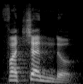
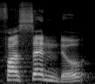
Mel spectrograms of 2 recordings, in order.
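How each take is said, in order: First: The c is said like ch. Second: The c is said like an s. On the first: The speaker calls it right. "The C here is like ch" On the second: The speaker calls it wrong. "instead of"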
